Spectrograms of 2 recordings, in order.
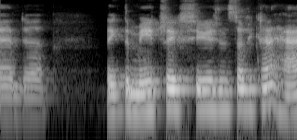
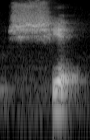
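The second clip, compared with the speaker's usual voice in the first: normal talking voice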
